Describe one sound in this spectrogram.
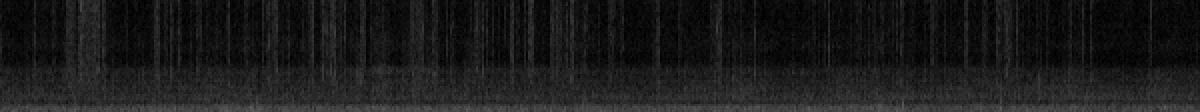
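Tyres roll and rumble on the road.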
